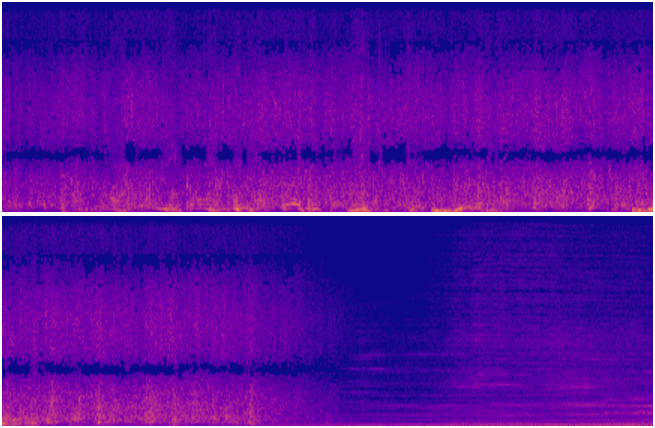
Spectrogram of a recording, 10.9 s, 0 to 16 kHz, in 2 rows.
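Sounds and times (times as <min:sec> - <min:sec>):
continuous churning water with heavy splashes from violent thrashing: 0:00.0 - 0:08.3.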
